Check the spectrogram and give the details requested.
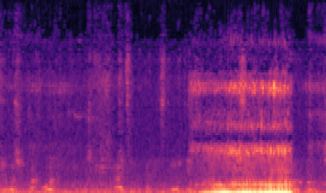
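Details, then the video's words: Very loud snoring from a sleeping French Bulldog. After a few quiet seconds comes a single harsh, vibrating snore lasting about one and a half seconds. "Французский бульдог Бакс очень сильно храпит"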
